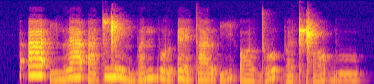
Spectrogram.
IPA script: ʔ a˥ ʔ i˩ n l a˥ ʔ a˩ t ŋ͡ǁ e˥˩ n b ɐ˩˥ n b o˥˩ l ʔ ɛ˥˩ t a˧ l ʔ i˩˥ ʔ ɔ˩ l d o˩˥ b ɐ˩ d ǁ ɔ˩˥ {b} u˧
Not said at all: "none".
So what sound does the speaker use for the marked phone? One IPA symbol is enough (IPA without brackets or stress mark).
b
